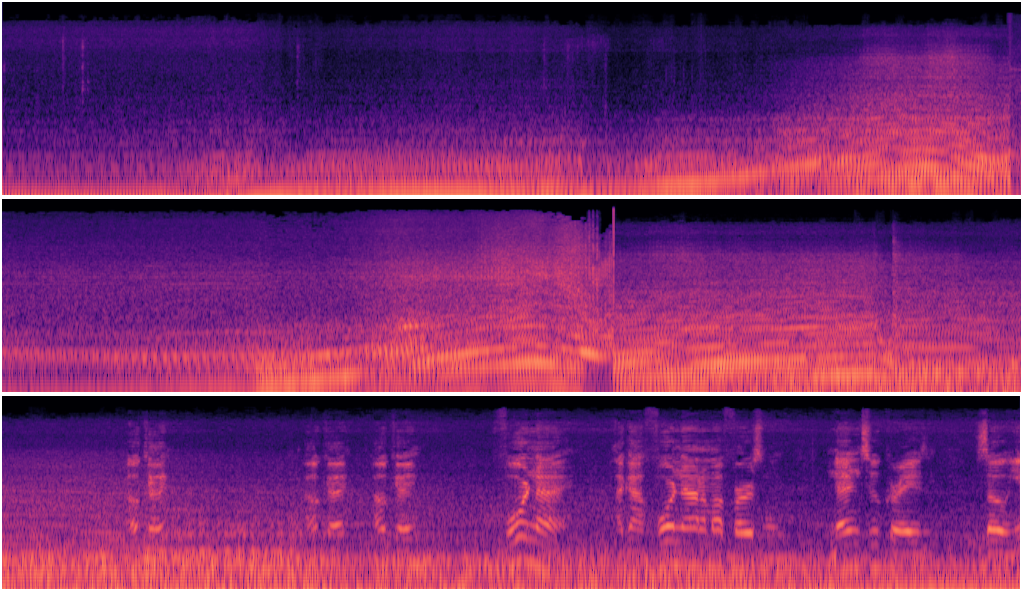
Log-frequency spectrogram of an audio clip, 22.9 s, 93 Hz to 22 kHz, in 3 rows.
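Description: A 2019 Camaro SS V8 rumbles at idle, then revs up in rising sweeps during a 0-60 acceleration run, loud and close inside the car, with someone talking over the engine.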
